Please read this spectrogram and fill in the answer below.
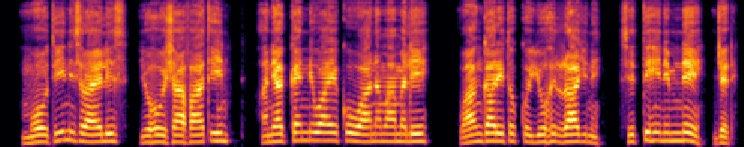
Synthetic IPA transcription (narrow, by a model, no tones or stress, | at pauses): mo̞ːt̪iːnɪs̬ɾaːʔɛlɪs | jɔhoːʃaːfaːt̪ʼiːn | ɐnɪɐkːɐɪnːɪwaːʔɛkʊwaːnɐmaːmɐleː | waːŋɡaːɾiːt̪ɔkːɔɪjːo̞ːhɪrːaːd͡ʒnɛ | sɪt̪ːɪhɪnɪmneːd͡ʒɛᶑɛ̥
